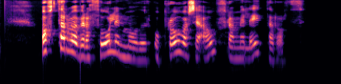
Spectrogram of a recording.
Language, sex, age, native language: Icelandic, female, 50-59, Icelandic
